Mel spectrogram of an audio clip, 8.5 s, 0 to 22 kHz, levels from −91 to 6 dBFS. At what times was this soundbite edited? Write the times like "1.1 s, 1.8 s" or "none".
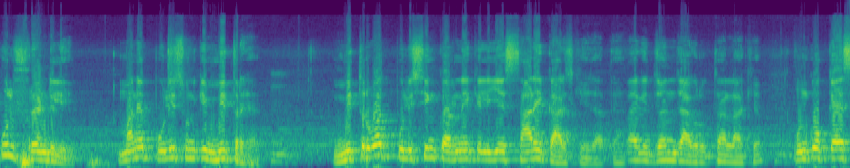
6.3 s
